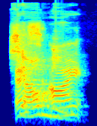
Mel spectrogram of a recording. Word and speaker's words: Xiaomi: It's okay, I'll spell that for you. XIAOMI. Xiaomi.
